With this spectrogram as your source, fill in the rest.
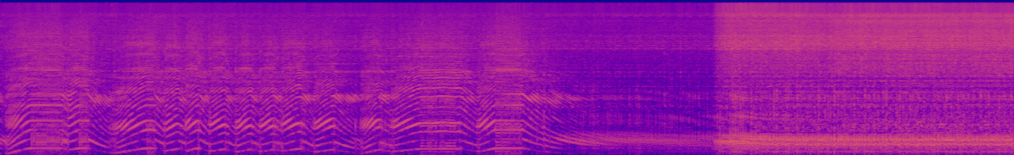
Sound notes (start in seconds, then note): none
